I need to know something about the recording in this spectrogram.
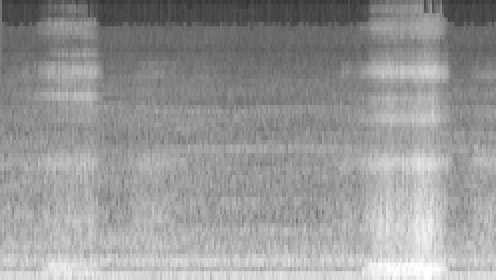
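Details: Adult woman (wife) snoring during sleep: two low, rumbling snores a few seconds apart over a steady room hum, the second louder and harsher.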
